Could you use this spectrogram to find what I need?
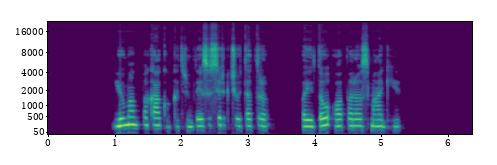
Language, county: Lithuanian, Klaipėda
